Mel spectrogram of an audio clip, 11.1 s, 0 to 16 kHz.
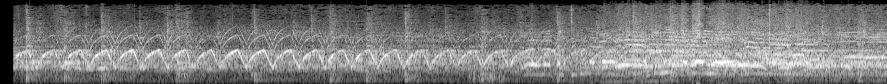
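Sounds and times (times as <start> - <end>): siren yelping: 0.2 - 11.0
voices: 0.3 - 11.0.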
